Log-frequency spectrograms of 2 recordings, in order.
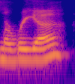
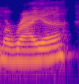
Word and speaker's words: Maria: so so so important my name is maria it is not mariah it is not marie it's maria and if you call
